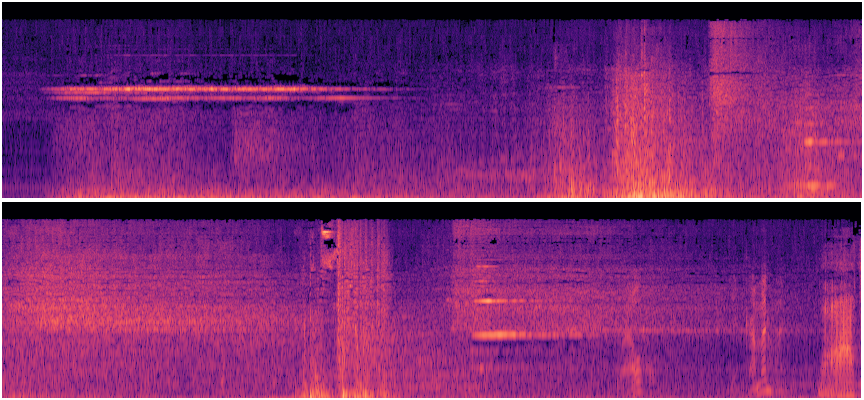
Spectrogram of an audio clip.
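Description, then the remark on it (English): In a clip from the film The Polar Express, the train's wheels screech against the rails in a high, sustained squeal at the start, then heavy rumbling and loud metallic clanks and bursts follow, prominent, with voices mixed underneath. “And Billy's a kid who has the opportunity to board the train as well.”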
